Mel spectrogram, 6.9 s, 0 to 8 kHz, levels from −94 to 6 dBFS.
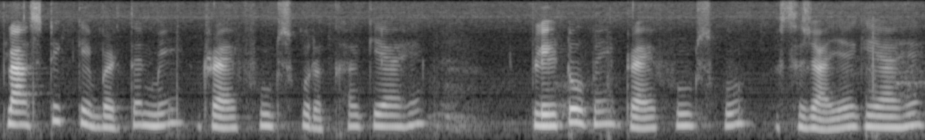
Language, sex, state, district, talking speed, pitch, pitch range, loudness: Hindi, female, Delhi, New Delhi, 155 wpm, 210 Hz, 190-230 Hz, -23 LUFS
